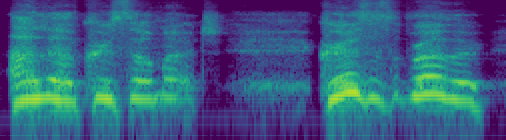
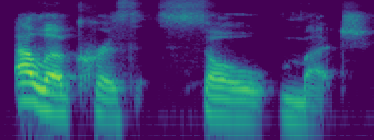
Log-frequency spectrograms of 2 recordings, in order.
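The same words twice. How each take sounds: First: Imitating the brother Chris, pitched way up; Chris impression. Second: Said in the usual way. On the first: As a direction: slip into Chris's high sing-song voice. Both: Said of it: "He talks like this".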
